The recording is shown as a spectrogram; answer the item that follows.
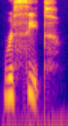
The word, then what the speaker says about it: receipt: There is indeed a P and it is 100% entirely silent. You must pretend the P is invisible.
